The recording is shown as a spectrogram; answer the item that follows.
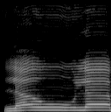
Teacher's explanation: Laula, masuk ke dalam waw, waw ada sukun. Waw sebelumnya baris atas kena baca lembut, bacaan lin.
